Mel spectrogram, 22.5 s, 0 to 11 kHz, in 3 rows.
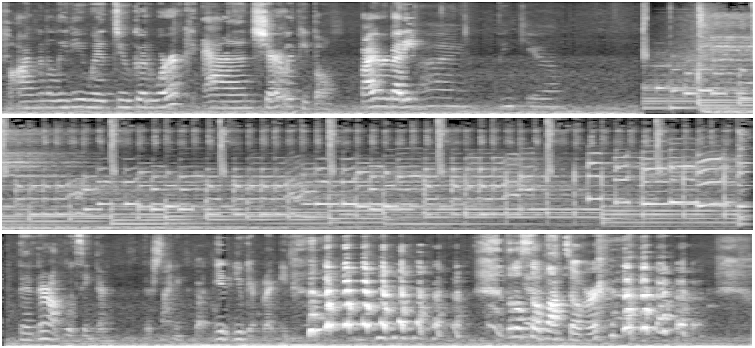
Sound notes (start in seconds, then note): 6.7 upbeat music; 18.0 laughter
